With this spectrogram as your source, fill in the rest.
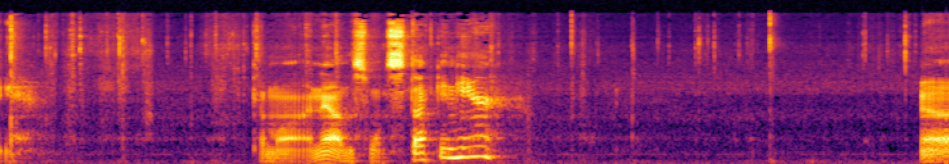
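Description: Small plastic parts of a toy click and creak as they are turned by hand.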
